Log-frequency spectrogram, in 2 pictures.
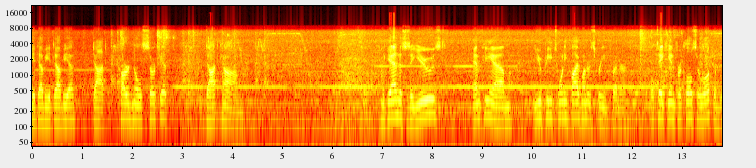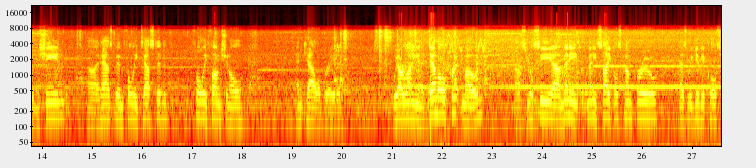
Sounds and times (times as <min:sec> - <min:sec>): Speech: 0:00.0 - 0:02.8, 0:03.4 - 0:04.3, 0:07.0 - 0:18.1, 0:19.1 - 0:20.1, 0:21.0 - 0:22.8, 0:23.4 - 0:27.5
Printer: 0:00.0 - 0:27.5.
